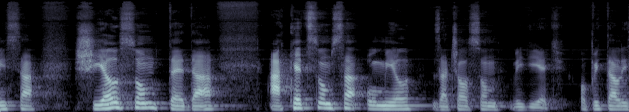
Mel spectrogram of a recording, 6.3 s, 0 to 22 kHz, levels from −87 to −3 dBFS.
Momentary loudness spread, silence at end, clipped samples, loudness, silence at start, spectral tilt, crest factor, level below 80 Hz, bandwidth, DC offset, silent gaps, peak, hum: 17 LU; 0 s; under 0.1%; -30 LUFS; 0 s; -5.5 dB/octave; 24 dB; -78 dBFS; over 20 kHz; under 0.1%; none; -8 dBFS; none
